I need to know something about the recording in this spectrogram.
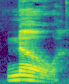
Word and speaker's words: know: The KN, the K is silent. The WR, the W is silent. Okay, so we don't say the W. Okay. So here are some examples. This is our vocabulary word. Okay. No. It's going to sound like that.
